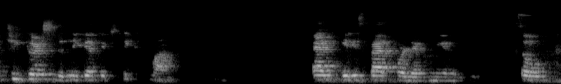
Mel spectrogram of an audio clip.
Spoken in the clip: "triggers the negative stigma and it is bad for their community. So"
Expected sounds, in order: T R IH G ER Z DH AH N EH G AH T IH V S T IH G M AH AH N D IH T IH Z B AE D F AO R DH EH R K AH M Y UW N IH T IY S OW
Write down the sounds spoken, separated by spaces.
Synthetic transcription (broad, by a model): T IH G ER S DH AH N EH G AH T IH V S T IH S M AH AH N D IH T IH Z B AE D F AO R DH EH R K AH M Y UW N IH T IY S OW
